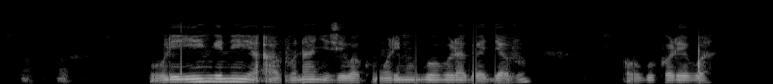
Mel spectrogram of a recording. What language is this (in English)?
Ganda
